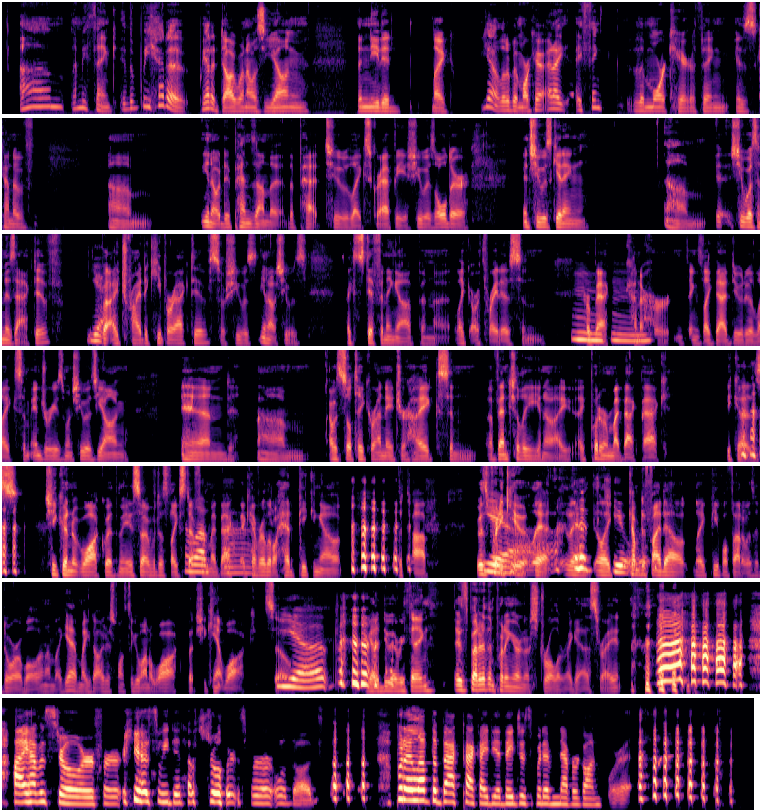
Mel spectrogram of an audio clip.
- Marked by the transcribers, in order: tapping; other background noise; drawn out: "Mhm"; laugh; laugh; drawn out: "Yeah"; chuckle; chuckle; laugh; laugh; laughing while speaking: "Yes"; laughing while speaking: "strollers"; laugh; laugh
- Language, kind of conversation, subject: English, unstructured, What do you think about abandoning pets when they get old?
- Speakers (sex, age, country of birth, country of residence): female, 45-49, United States, United States; male, 50-54, United States, United States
